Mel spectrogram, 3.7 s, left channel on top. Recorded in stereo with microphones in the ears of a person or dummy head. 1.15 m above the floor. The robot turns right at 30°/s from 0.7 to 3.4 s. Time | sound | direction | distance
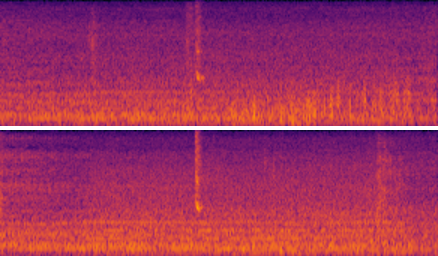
1.6 | a splash | 50° right (ahead or behind) | 0.7 m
